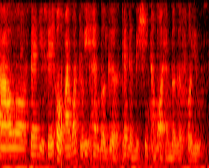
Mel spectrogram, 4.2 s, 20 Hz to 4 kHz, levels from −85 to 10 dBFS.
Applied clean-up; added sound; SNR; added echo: neural separator model SepFormer DNS4.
